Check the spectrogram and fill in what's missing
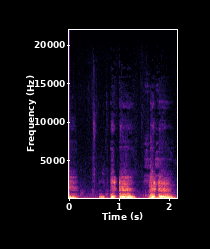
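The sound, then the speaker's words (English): A person imitates the throat-clearing noise that gorillas make in the highlands, a series of low, rough, guttural grunting bursts in an uneven rhythm, fairly loud with no words spoken. “It's like, they fart all the time, and they just make these clean throat noises.”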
